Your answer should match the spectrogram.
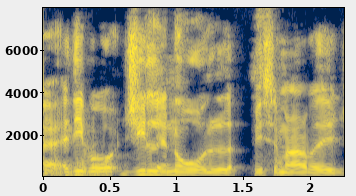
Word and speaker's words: Gyllenhaal: Gillenol.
